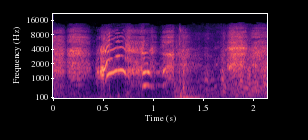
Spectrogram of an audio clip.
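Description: Young women gasping with short, high-pitched, breathy cries of shock.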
